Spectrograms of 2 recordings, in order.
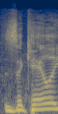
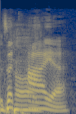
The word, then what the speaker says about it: Zakaya: So my question to you about this I've done server, Zakayla, you said it was? Yeah. That okay. Zakaya. Zakaya. Zakaya. Oh, Zakaya. Like Zendaya, but Zakaya.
